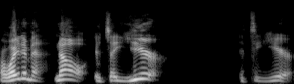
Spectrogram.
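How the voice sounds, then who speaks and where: An American-accented man talks at a moderate pace with lively intonation. The sound is dry and close with no echo, on a very clean recording with a silent background. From Detroit, Michigan. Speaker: YouTube reaction commentator. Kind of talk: live stream reaction commentary. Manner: casual, halting with repetitions.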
